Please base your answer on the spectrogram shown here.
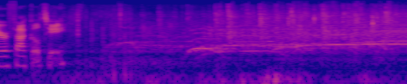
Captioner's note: applause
